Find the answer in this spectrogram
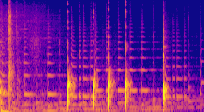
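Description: Short musical outro sting: a few sharp, struck notes, about five over two seconds with the last the loudest, over held tones that fade out at the end.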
